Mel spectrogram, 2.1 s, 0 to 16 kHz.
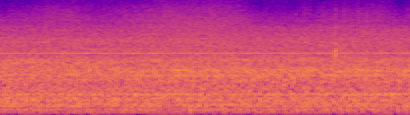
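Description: Steady whir of a 10-watt diode laser engraver at work on steel: the laser module's cooling fan and the machine's motors running evenly, with a faint high steady tone.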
